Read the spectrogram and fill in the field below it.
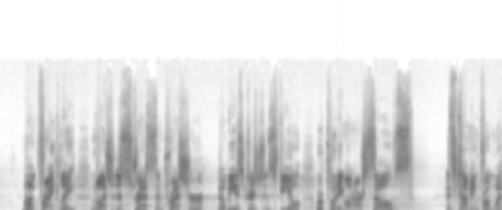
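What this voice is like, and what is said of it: Usual voice. Nothing is said of it.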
